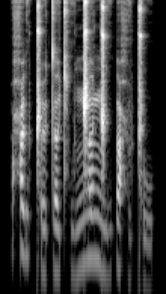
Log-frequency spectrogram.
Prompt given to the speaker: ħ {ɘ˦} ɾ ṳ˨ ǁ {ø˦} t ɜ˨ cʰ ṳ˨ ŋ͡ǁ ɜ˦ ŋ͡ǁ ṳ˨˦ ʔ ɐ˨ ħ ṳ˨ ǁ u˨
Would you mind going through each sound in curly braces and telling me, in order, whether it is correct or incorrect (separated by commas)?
correct, incorrect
